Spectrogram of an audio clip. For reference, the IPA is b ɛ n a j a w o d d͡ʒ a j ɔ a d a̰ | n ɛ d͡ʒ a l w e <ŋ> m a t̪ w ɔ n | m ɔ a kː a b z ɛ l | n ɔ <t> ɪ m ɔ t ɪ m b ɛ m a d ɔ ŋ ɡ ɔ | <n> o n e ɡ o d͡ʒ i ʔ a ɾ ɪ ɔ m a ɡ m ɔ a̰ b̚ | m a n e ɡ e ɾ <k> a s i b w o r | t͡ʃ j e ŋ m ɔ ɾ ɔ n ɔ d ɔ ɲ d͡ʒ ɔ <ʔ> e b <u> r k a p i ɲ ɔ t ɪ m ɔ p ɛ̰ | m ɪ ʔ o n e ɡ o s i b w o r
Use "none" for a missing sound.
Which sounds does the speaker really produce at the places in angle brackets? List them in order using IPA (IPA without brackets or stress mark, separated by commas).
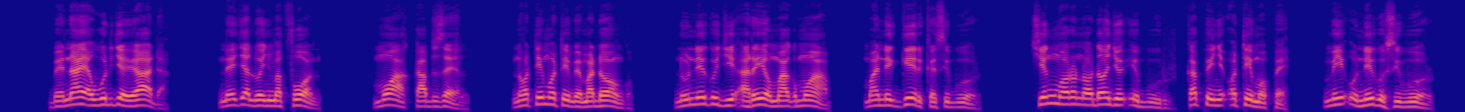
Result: ɲ, t, n, k, ʔ, u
